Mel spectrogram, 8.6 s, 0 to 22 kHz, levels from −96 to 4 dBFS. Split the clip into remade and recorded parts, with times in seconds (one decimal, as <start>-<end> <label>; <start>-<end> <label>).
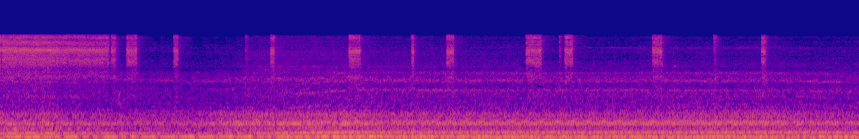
0.0-5.2 remade; 5.2-6.4 recorded; 6.4-8.6 remade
